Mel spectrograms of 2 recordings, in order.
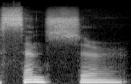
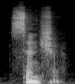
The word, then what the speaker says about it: censure: And after many gracious expressions, which to avoid the censure of vanity. I hope I'm pronouncing this correctly. Not sure, so let's make sure. Censure. Censure. Censure. It's with a sh, not the.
